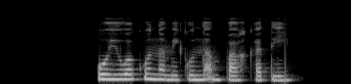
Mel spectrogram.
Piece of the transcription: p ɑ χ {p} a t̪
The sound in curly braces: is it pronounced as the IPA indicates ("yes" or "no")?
no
